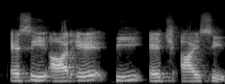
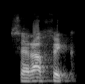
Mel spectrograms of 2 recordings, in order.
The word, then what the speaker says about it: seraphic: word is s-e-r-a s-e-r-a p for peter h-i-c s-e-r-a-p-h-i-c the word is pronounced as seraphic seraphic is how you pronounce it okay and one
